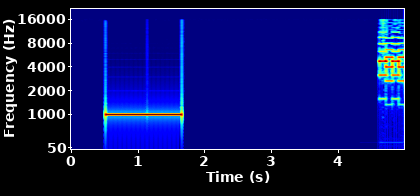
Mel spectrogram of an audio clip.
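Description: A single steady electronic beep sounds first, followed by a few seconds of silence, then a brief, loud burst of a telephone ringing cuts in right at the end.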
